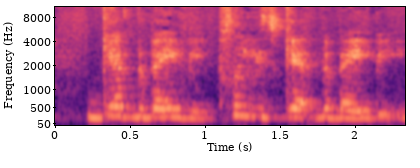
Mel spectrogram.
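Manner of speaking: mock tearful, crying pleading voice. Retelling what a crying store manager kept saying: imitating someone crying. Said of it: "she just kept saying over and over again while she was crying".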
